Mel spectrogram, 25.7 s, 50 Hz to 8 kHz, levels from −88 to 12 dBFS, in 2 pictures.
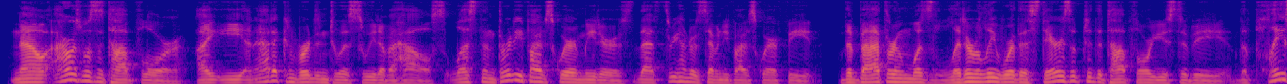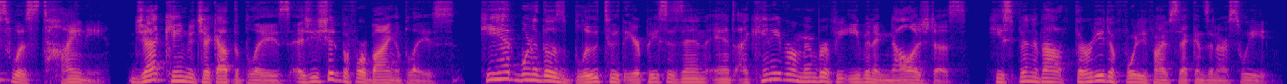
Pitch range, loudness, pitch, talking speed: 100-135 Hz, -33 LUFS, 115 Hz, 200 wpm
